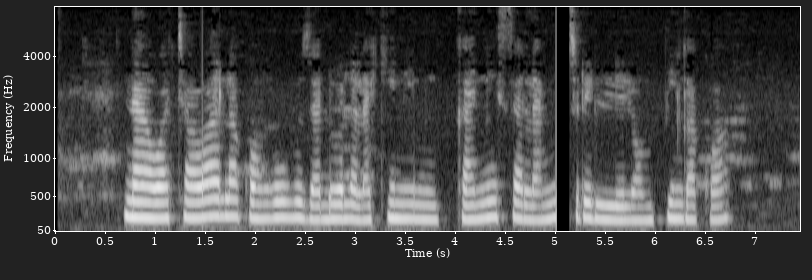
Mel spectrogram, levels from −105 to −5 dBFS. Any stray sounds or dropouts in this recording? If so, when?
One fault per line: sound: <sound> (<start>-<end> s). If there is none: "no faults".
sound: dropout (5.0-5.2 s)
